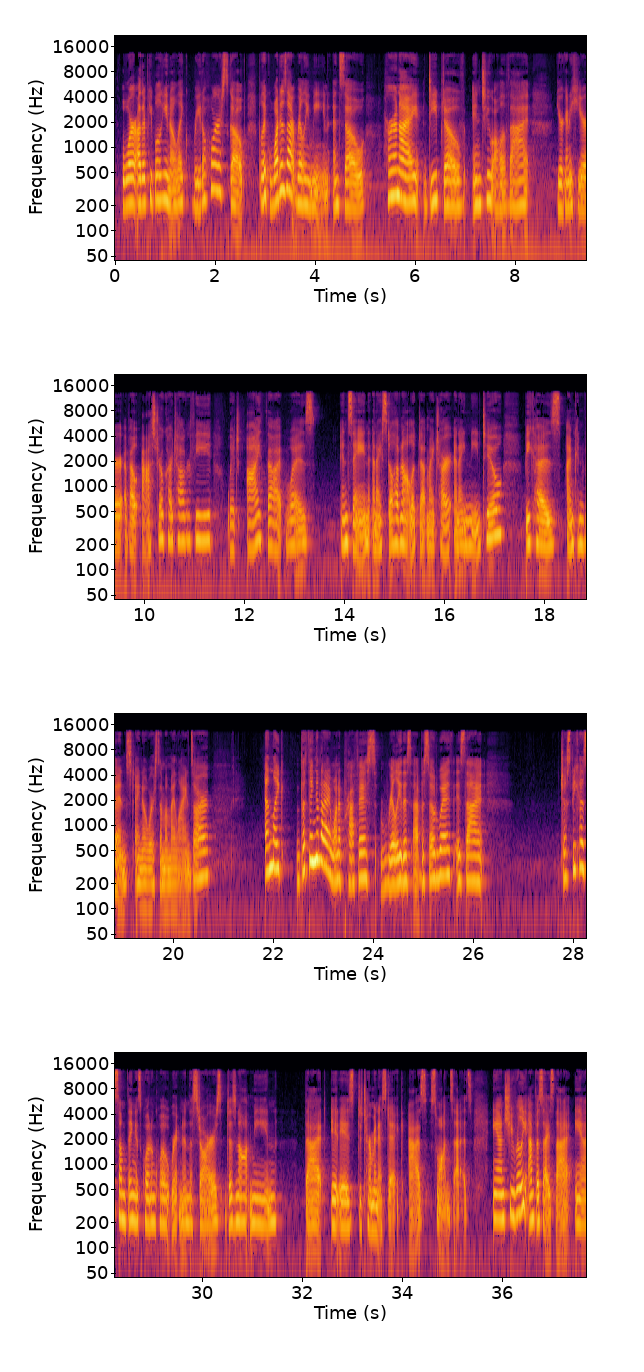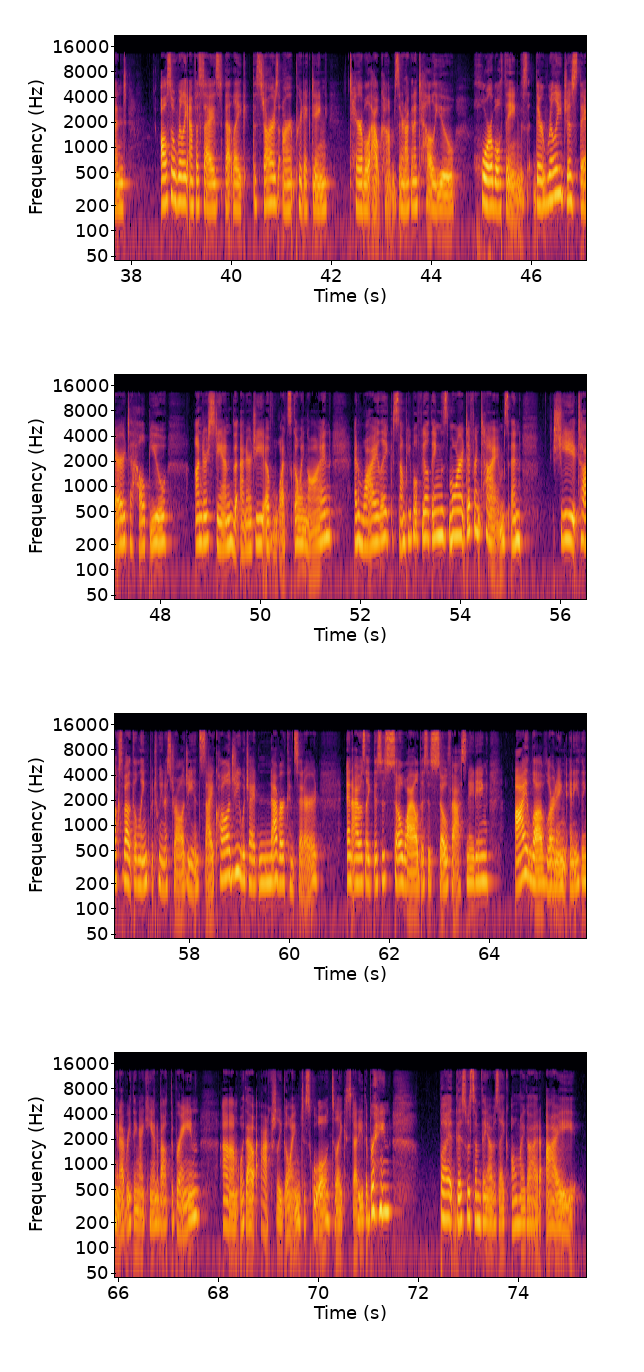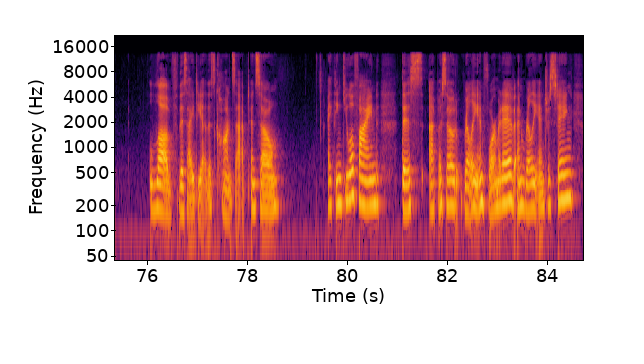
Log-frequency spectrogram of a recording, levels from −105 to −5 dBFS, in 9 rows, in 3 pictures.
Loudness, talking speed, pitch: -23 LUFS, 160 wpm, 205 Hz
